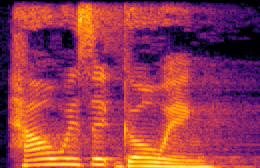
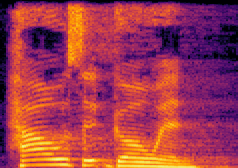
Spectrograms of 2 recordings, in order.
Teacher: Instead, "How is it going?" becomes "How's it goin'?" The is disappears, and the final G in going often softens. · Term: connected speech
